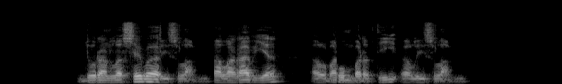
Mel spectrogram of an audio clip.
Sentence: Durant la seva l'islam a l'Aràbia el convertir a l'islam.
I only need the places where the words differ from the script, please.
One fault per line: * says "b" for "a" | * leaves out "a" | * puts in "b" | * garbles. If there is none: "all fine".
all fine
